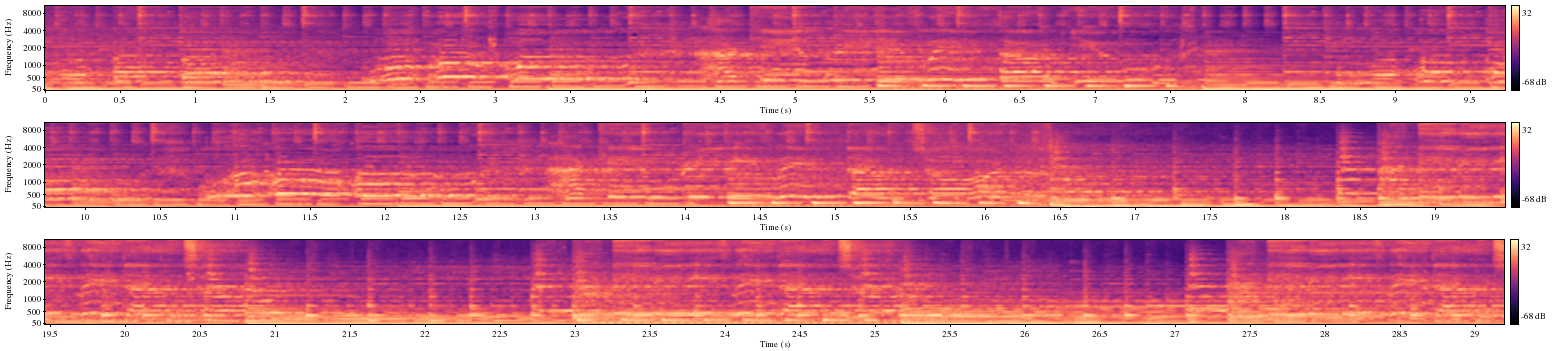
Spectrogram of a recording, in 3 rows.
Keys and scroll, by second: 9.0 t, 10.9 space, 11.1 Escape, 11.5 t, 13.2 space, 15.8 l, 17.0 space, 17.8 p, 22.8 t, 24.4 1, 24.5 Return, 24.7 space, 25.3 l, 26.5 space, 27.3 p.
